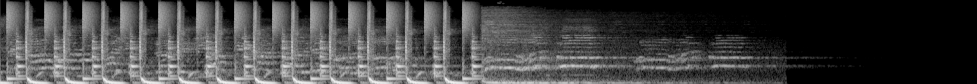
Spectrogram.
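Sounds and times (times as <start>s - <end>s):
dholki bass dance mix: 0.0s - 7.7s.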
